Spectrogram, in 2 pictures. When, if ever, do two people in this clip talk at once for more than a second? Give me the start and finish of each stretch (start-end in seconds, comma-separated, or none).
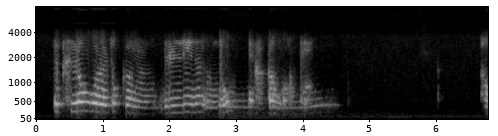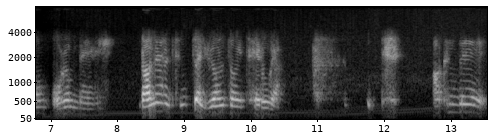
2.7-4.1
